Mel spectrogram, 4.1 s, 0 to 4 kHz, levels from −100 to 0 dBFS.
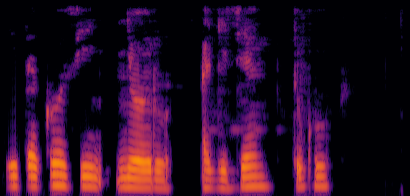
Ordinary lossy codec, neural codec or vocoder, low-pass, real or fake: none; none; 3.6 kHz; real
